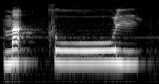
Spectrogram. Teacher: جھٹکا لگا کے میم کے زبر کو روکیں گے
